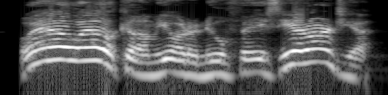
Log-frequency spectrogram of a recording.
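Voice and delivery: put-on loud, high elderly dwarf voice. Narrating to a player, voicing the old dwarf at the bar: old dwarf voice. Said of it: "and the old dwarf looks at you".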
